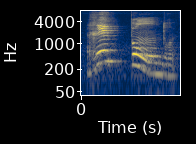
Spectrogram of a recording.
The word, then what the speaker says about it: répondre: Et pour terminer, un autre verbe, répondre, répondre.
